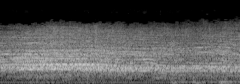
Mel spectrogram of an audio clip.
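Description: An audience applauds and cheers: a dense, steady wash of clapping with scattered whoops, loud and unbroken for the whole stretch, with no one speaking.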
